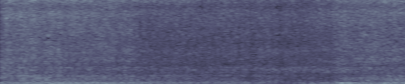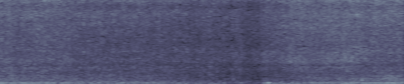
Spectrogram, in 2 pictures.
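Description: Sea waves breaking and washing over a beach of rounded pebbles and cobbles, surging in about every three seconds.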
